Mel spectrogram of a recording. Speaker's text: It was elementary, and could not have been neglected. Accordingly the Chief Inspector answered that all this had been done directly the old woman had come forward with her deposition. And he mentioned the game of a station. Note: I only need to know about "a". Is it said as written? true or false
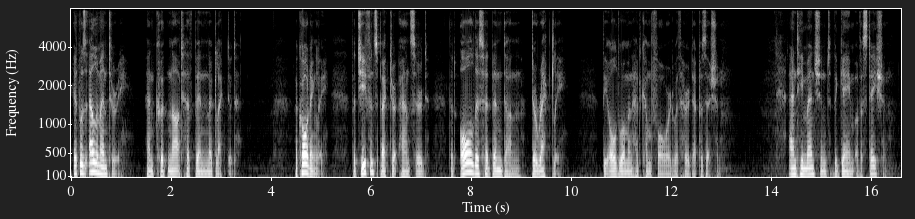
true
